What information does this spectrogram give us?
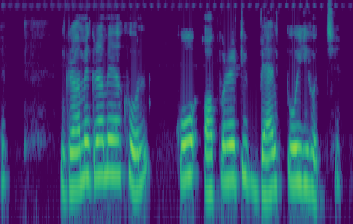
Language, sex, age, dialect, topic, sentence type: Bengali, male, 18-24, Northern/Varendri, banking, statement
